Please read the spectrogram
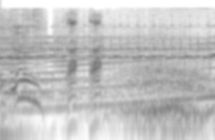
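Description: Cartoon duck character quacking in short, pitch-bending calls over held music notes. A slowly rising tone follows from about half a second in.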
